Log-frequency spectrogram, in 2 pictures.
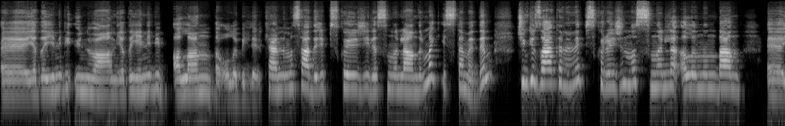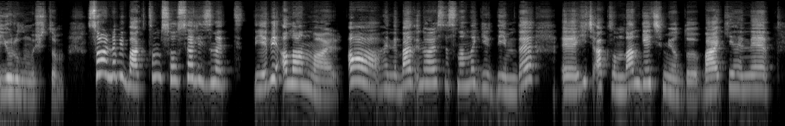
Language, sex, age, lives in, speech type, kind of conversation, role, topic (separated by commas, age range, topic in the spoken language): Turkish, female, 25-29, Germany, conversation, podcast, guest, Kariyer değişikliği kimliğini nasıl etkiledi?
